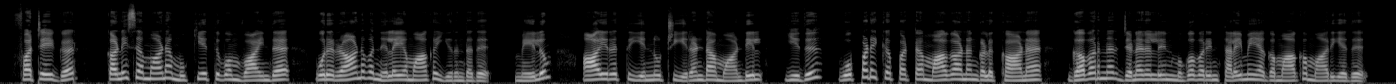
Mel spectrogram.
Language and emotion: Tamil, neutral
